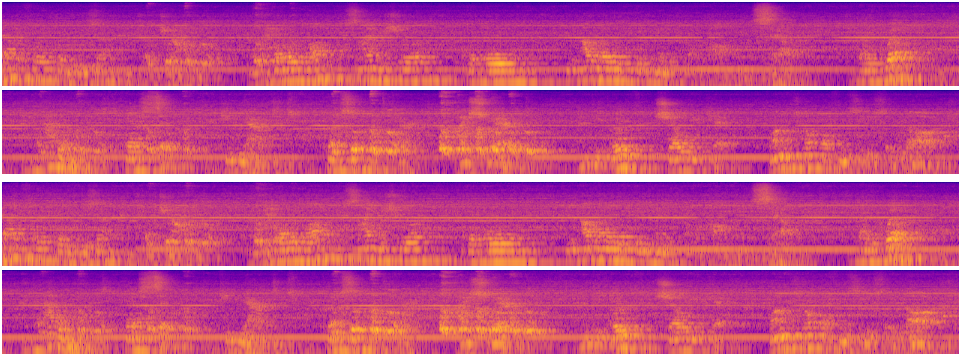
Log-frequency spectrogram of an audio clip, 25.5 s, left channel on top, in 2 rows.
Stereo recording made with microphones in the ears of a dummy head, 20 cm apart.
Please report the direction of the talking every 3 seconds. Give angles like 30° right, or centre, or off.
20° right, 20° right, 20° right, 20° right, 20° right, centre, 30° left, 10° left, 20° right.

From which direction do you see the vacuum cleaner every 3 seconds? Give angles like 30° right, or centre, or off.
40° right, 40° right, 40° right, 20° right, 30° left, 30° left, 30° right, 40° right, 40° right.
